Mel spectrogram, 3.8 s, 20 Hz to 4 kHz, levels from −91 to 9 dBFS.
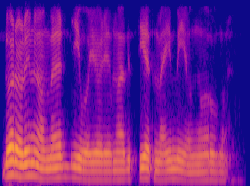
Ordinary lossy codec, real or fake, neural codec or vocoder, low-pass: Opus, 64 kbps; fake; codec, 16 kHz, 8 kbps, FunCodec, trained on Chinese and English, 25 frames a second; 3.6 kHz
